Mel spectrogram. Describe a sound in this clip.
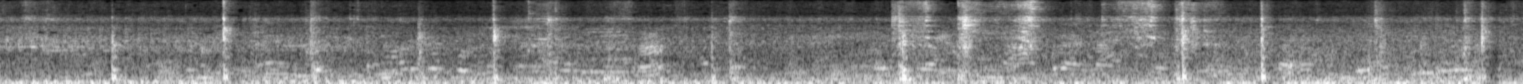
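A blade scrapes scales off a fish.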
